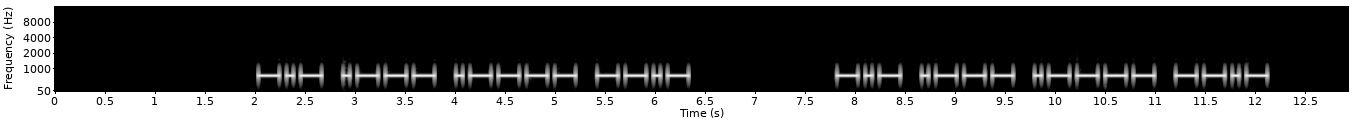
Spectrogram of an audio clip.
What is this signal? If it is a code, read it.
Morse code, heard as a keyed tone, about 17 wpm, 700 Hz. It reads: KJ1Q KJ1Q
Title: USA Call Signs - 4 Characters - Repeated 2x - 17wpm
